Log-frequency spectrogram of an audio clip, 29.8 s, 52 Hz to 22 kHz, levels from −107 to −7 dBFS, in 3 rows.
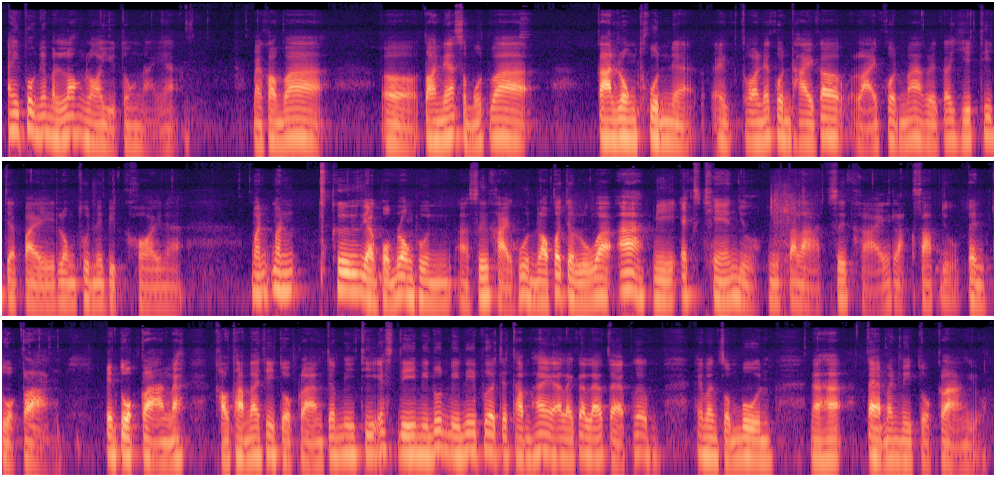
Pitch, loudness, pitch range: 105 Hz, -28 LUFS, 95-120 Hz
